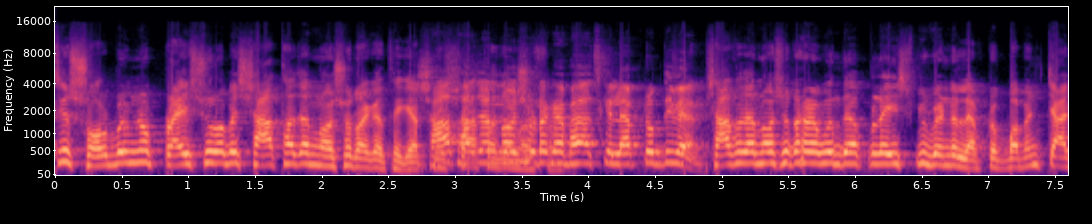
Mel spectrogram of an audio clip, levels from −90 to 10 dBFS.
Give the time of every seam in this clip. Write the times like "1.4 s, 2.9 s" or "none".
none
